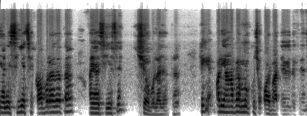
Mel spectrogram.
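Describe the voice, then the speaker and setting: A man teaching a grammar lesson, his voice sitting a little high with a husky edge. He explains through homely comparisons and keeps checking that the class follows along. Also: low-quality recording. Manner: explains with folksy analogies and asides, checking in often.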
